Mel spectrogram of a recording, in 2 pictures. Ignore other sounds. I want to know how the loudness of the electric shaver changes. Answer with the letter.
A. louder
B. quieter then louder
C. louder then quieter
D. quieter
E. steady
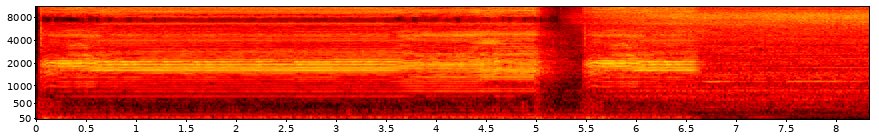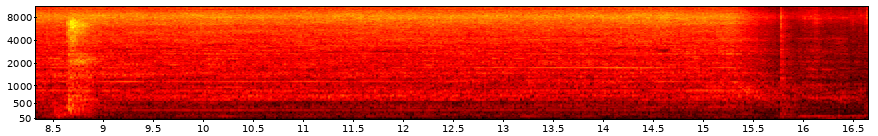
E.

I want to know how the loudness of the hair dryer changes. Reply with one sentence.
The volume of the hair dryer stays about the same.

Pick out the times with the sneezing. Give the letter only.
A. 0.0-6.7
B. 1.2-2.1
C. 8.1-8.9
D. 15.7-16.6
C.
